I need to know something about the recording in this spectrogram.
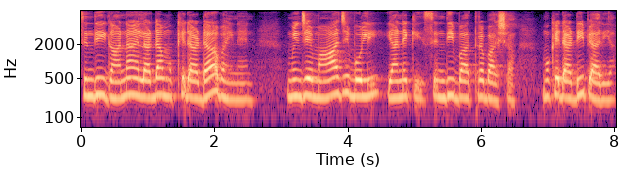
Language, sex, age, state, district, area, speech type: Sindhi, female, 30-45, Maharashtra, Thane, urban, spontaneous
